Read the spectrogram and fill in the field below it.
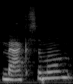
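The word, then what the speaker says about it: Maxicimam: so next up is maximum i know it doesn't look like you pronounce it as maximum but it is it's so funny to me uh but so maximum does everything pretty much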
